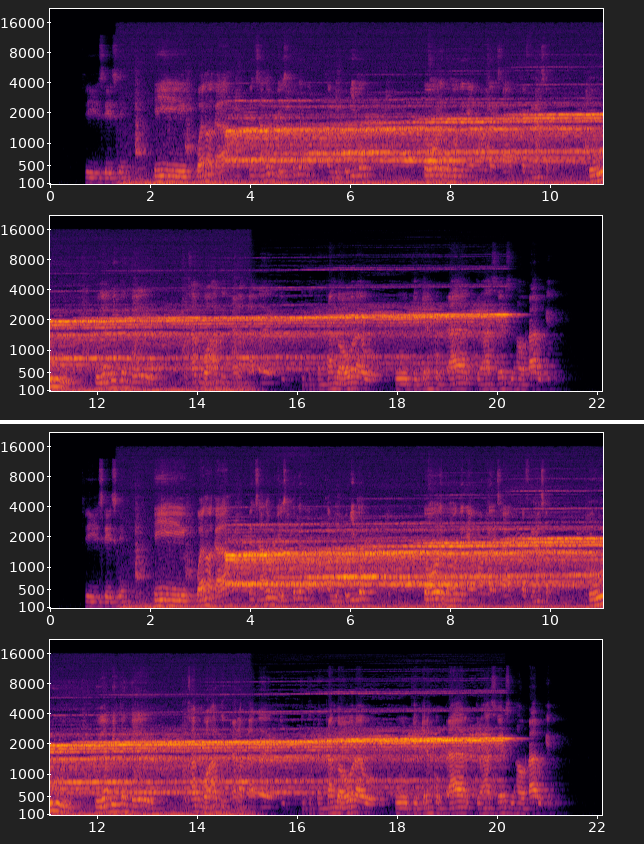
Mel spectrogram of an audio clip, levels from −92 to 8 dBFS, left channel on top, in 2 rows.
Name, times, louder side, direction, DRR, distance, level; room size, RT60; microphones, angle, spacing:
voice 1, 0.7-1.5 2.1-3.6 4.0-6.3 7.5-10.0 10.8-11.6 11.9-13.2 13.7-15.7 16.2-17.6 17.9-21.1, right 3 dB, 35° right, 5 dB, 0.8 m, -31 dB
sound 1, 1.3-15.1, equal, ahead, 2.1 m, -28 dB
sound 2, 3.5-20.2, right 4 dB, 90° right, 0.9 m, -21 dB
6.9 x 4.2 x 4.2 m, 0.74 s
head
